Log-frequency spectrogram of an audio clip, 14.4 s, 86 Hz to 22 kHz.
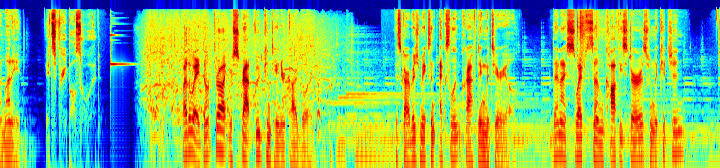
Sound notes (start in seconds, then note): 0.9 whispers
